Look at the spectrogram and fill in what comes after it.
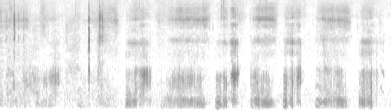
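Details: Rapid, regular, wheezy snoring with short fluttering hisses, about eight in eight seconds.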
